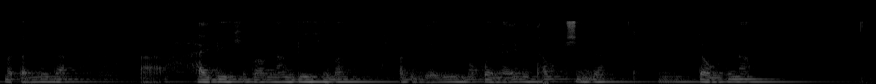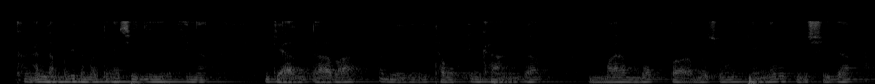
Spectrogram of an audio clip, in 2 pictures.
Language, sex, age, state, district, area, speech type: Manipuri, male, 30-45, Manipur, Thoubal, rural, spontaneous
